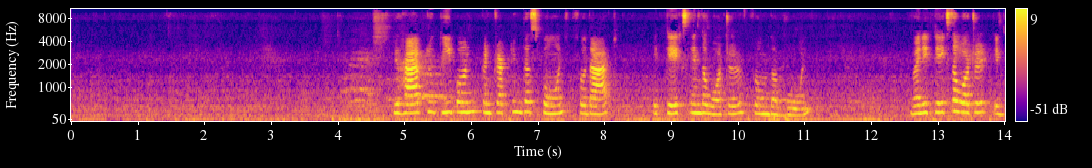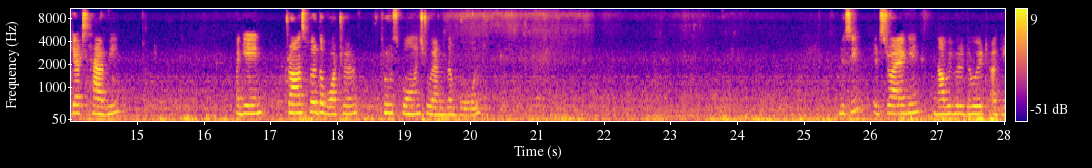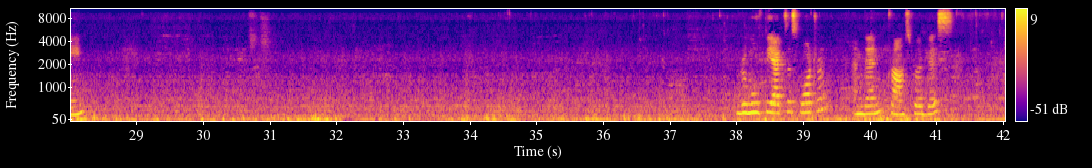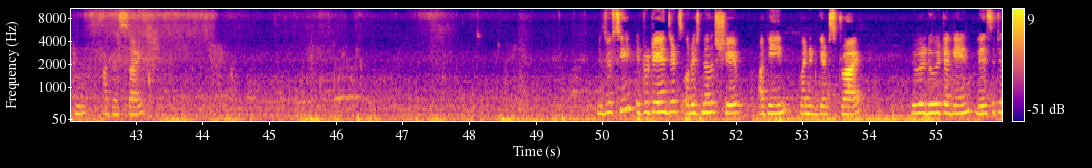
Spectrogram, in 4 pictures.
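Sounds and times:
steady low rumble: 14.4s - 55.4s
sponge squeezed into bowl: 42.2s - 44.4s.

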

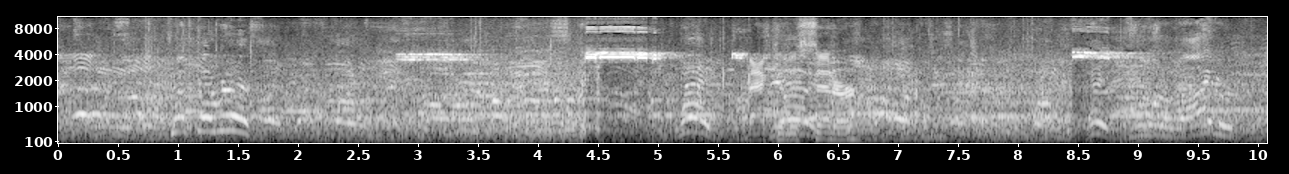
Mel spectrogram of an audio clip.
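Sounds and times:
arena crowd noise: 0.0s - 10.0s
referee's whistle blast: 2.8s - 3.6s, 4.4s - 6.0s.

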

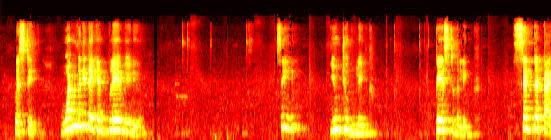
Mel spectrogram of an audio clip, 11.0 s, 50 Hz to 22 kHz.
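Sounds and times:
computer mouse clicks: 3.5s - 5.5s, 7.7s - 8.7s.

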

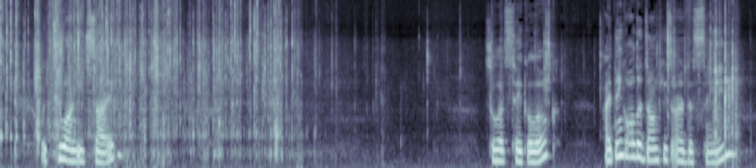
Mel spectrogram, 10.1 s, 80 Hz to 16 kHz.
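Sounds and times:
plastic bag crinkling: 0.0s - 5.8s, 7.0s - 10.0s.

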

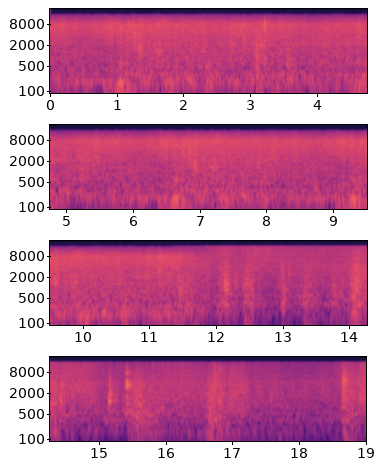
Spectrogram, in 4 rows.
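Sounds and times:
water and wind rushing on hull: 0.0s - 19.0s.

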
